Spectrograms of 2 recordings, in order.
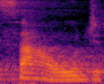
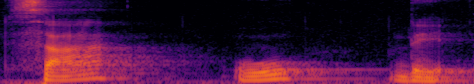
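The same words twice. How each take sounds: First: Said in the usual way. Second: "Sa, u, de" with clear gaps between syllables. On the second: Shown as a demonstration. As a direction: split saúde into three separate beats, Sa, u, de. ("Sa, u, de" dito sílaba por sílaba, com pausas) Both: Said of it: "Sempre dou esses exemplos também".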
